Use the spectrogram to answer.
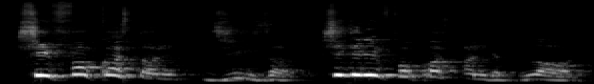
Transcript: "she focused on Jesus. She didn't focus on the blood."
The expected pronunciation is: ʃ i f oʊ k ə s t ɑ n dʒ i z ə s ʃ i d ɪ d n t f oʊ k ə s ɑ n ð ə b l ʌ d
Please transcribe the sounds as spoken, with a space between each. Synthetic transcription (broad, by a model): ʃ i f oʊ k ə s t ɑ n dʒ i z ə s ʃ i d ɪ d n t f oʊ k ə s ɑ n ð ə b l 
